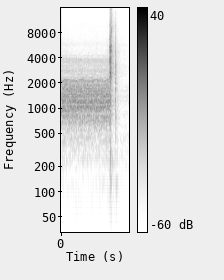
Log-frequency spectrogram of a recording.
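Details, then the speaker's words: Retro cassette player with a belt in good condition, playing a data tape: a steady, high warbling data screech plays cleanly, then two clicks as it stops. The player reads the tape properly; normal playback. "it's uh playing the zackon tape that sweet sweet Screech of data"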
